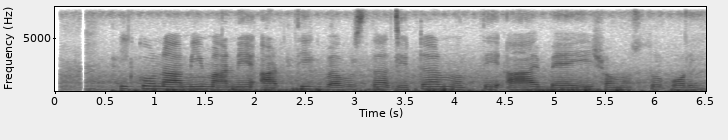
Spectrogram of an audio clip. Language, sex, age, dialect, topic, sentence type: Bengali, female, 31-35, Western, banking, statement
